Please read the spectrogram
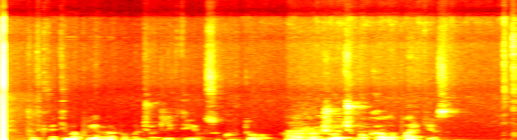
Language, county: Lithuanian, Vilnius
